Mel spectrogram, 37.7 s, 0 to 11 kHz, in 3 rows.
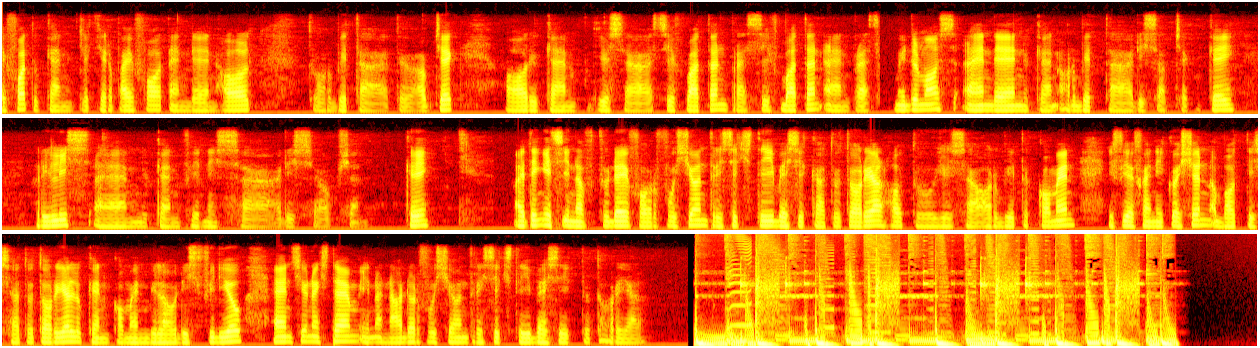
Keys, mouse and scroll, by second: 0.7-8.7 drag, 8.7-15.4 shift+middle drag, 15.4-18.3 middle drag, 18.0 typing.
